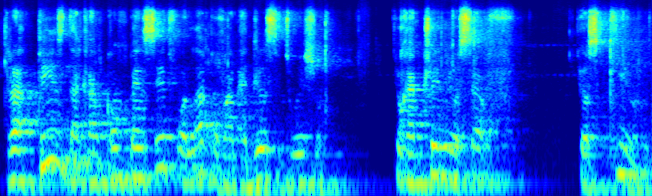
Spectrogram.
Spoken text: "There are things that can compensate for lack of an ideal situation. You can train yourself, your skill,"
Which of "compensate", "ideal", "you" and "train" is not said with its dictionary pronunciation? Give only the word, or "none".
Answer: none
